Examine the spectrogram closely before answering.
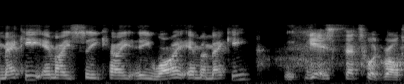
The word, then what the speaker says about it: Emma Mackey: writer and poet a role Phil do you pronounce her name Mackie m-a-c-k-e-y Emma Mackey yes that's what Ralph said yeah yeah okay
